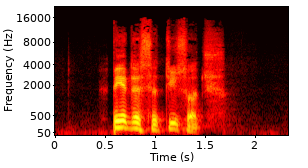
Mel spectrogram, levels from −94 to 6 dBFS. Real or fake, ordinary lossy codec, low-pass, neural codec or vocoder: fake; MP3, 64 kbps; 19.8 kHz; codec, 44.1 kHz, 2.6 kbps, DAC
